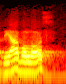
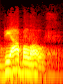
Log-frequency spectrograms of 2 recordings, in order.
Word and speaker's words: Diabolos: And you'll notice that Diabolos, it's not Diabolos. There's a V in there.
